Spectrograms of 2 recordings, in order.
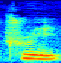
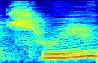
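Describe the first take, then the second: First: The word begins with a plain t sound. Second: The word begins with a th sound. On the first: "they pronounced as tree" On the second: "the word three"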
